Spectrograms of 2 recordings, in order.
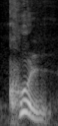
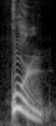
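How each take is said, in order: First: It begins with a plain k sound. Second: It begins with a deep sound from the throat. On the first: It means eat. The speaker calls it wrong. "With a ka, with a kaf" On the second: It means say. The speaker calls it right. "that letter that you start the first word with is qaf"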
